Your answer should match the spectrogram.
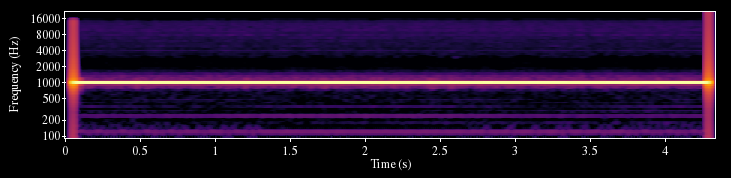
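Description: Broadcast line-up reference tone: a single steady 1 kHz beep that starts a moment in and holds at one pitch and level, played over the programme's slate.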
